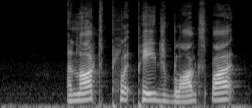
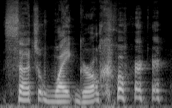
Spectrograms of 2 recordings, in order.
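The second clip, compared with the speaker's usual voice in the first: ordinary talk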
